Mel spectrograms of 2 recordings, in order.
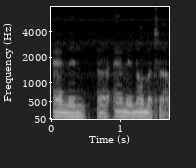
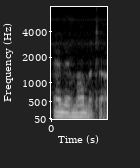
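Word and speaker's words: anemometer: You might have heard of an aninometer which um animometer I should say which measures wind force, wind speed.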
